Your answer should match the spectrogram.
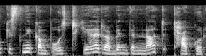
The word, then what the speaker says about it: ठाकुर: गया है तो अ क्योंकि स्पेलिंग हम टैगोर लिख रहे हैं तो मैं टैगोर बोलना पड़ता है पर आप ठाकुर लिखेंगे तो भी सही है ओके तो रविंद्र नाथ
